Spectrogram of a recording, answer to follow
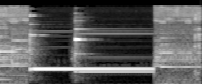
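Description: Ding-dong doorbell chime sound effect: a higher tone, then a lower one joining it, ringing together for about a second before stopping abruptly.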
